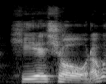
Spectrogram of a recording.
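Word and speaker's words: 冷え性: 그러니까 말하자면 냉한 체질을 말할 때 냉한 체질을 히에쇼라고 씁니다 야스가 보이네요 히아스 히아스는 차하게 하는 가장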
